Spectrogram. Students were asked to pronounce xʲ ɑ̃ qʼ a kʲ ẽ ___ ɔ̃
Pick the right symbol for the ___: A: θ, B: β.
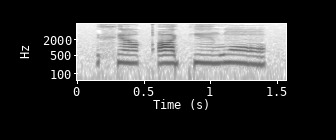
B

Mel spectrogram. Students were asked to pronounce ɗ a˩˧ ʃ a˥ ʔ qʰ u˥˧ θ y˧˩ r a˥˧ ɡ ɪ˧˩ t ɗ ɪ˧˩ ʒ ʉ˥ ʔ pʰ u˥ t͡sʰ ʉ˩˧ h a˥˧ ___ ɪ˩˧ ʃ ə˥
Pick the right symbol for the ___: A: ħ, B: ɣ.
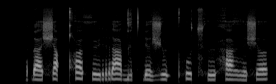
B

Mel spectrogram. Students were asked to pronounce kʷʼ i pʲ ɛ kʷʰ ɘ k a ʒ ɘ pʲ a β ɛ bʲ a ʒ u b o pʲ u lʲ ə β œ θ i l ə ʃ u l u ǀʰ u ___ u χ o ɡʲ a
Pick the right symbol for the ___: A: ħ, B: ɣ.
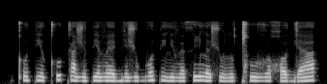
B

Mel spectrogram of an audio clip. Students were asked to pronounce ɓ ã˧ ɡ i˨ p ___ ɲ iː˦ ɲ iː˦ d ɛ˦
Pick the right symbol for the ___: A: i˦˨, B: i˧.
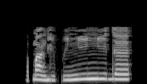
B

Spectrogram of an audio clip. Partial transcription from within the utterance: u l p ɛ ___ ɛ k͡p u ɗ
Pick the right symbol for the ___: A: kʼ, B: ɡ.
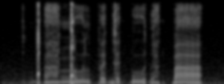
B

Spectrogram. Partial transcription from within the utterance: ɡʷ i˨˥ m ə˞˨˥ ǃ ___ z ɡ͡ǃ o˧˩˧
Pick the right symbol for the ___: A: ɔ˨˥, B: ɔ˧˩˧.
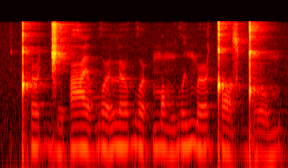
B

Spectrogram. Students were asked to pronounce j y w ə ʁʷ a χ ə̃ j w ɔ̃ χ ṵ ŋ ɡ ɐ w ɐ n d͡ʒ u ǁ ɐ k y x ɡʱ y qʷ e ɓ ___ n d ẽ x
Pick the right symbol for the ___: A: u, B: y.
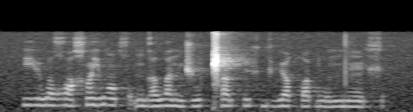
A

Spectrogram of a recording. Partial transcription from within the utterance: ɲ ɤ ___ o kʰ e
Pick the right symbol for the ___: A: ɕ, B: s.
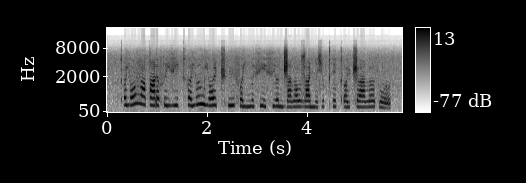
A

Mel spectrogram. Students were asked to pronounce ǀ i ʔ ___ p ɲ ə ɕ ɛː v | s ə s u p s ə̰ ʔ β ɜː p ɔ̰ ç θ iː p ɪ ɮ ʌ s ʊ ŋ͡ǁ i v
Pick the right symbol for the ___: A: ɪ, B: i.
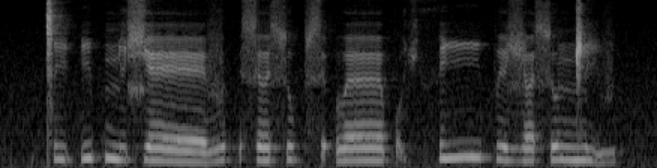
B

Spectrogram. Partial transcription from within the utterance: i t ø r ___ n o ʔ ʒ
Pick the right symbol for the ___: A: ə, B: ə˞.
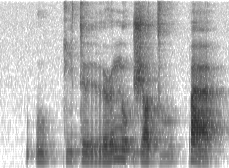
B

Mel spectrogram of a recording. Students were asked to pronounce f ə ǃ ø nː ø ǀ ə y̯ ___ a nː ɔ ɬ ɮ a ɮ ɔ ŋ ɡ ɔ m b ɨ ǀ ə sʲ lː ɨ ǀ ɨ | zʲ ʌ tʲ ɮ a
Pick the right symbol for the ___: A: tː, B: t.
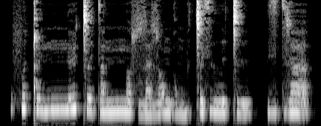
B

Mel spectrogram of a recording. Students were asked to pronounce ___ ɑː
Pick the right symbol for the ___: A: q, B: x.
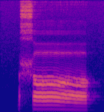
B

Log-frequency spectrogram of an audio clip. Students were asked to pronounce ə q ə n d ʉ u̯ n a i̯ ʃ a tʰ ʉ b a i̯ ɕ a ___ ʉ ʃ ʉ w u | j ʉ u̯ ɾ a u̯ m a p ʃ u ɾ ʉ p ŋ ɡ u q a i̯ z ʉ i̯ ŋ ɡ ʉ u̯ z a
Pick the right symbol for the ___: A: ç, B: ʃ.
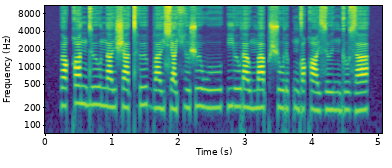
A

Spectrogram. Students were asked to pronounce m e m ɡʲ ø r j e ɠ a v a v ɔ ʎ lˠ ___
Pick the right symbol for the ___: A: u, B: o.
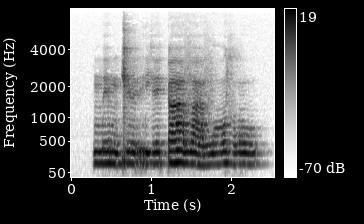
A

